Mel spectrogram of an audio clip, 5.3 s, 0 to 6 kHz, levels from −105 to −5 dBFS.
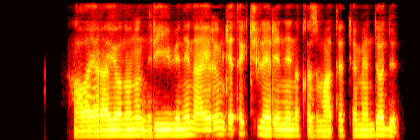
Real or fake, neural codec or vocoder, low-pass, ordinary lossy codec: fake; codec, 44.1 kHz, 7.8 kbps, DAC; 5.4 kHz; AAC, 48 kbps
